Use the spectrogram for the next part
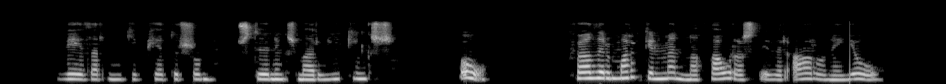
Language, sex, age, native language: Icelandic, female, 18-19, Icelandic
